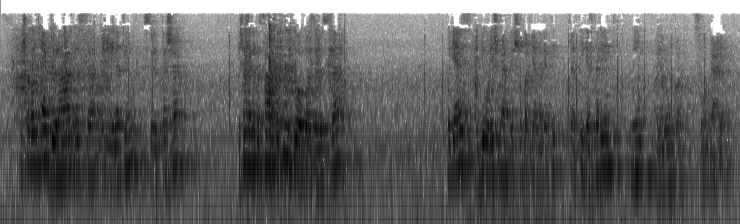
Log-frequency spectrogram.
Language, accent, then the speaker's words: Hungarian; Heves, Hungary; Én egy kisvárosból származom, amit Hevesnek hívnak, Heves megyében, Heves megye, Hevesről kaptam ki. És ebben a kisvárosban, ahol én fölnőttem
